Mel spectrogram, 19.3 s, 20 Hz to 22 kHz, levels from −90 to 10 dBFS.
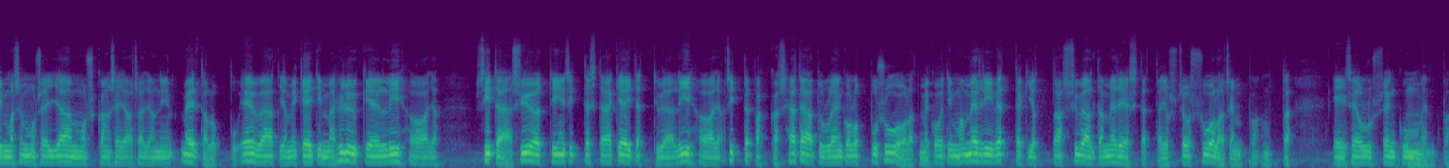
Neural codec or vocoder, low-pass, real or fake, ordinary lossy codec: vocoder, 44.1 kHz, 128 mel bands every 256 samples, BigVGAN v2; 19.8 kHz; fake; none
